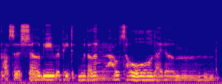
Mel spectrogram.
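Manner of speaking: low, slow, hushed reading of a sinister note; slow quiet note reading. Acted. Player reading a found note aloud, slow and hushed. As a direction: read it like a cold surveillance log, slow and soft.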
